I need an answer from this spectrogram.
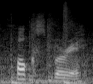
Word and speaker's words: Hawkesbury: You have to say it like that, Hawkesbury. I know a pastor somewhere who couldn't get it right.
